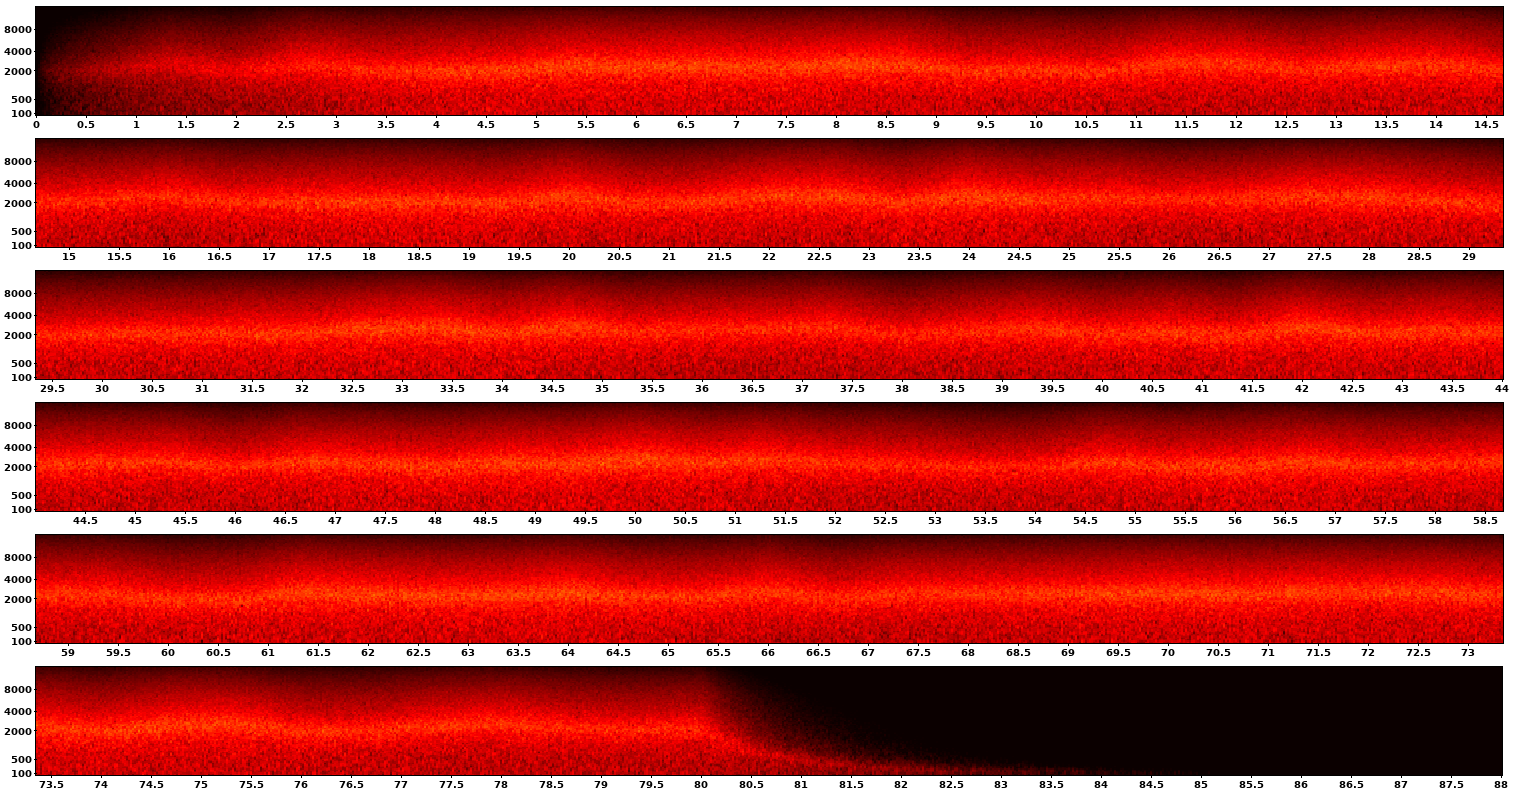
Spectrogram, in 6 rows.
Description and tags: Arctic Winds Northpole 3 (Dramatic and more Realistic Snowbreeze)
This is number 3 of my previous (one year ago) uploaded Arctic Wind sounds, but this time i started back again from the scratch, with a duo of noise sound operators and with the power of 4 LFO's instead of 2 manipulating each other (panning, amp, cutoff envelope and Filter-Q/Cue). Some of the LFO's were randomized, one with a huge bandwidth, some with smaller setups. The filter setting was low pass 12 db instead of 24 db.
I hope you enjoy the more realistic and dramatic snowbreeze sound, that was completely computer/dsp (digital sound processor) processed!
Freeze, Cold, Wind, Snowbreeze, Winds, Realistic, Morphing, Pole, Arctic, North, Dramatic, Winter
